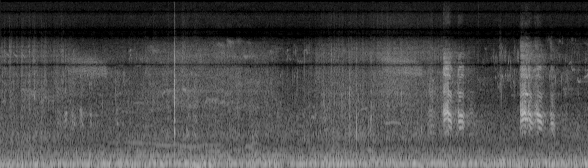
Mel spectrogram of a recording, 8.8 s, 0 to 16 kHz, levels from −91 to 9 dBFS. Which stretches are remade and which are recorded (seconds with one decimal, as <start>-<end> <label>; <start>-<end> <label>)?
0.0-2.2 recorded; 2.2-4.0 remade; 4.0-8.8 recorded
